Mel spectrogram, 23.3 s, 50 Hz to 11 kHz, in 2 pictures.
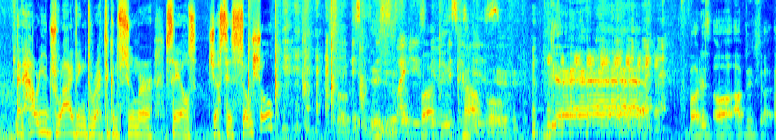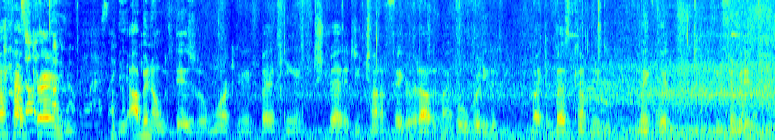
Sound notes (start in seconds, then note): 4.9 claps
